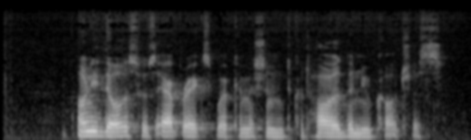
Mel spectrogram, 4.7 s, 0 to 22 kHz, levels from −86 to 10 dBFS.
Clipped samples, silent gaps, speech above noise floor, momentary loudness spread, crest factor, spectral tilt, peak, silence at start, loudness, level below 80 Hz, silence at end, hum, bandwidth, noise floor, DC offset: under 0.1%; none; 40 dB; 17 LU; 18 dB; -7.5 dB/octave; -2 dBFS; 0.75 s; -19 LUFS; -56 dBFS; 0.35 s; none; 15.5 kHz; -58 dBFS; under 0.1%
